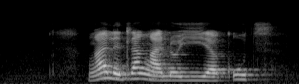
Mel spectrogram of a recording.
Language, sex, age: Zulu, female, 21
